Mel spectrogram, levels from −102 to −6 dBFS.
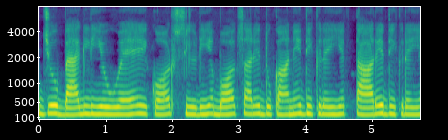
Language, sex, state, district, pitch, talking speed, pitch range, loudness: Hindi, female, Himachal Pradesh, Shimla, 195 Hz, 200 wpm, 190-205 Hz, -15 LUFS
